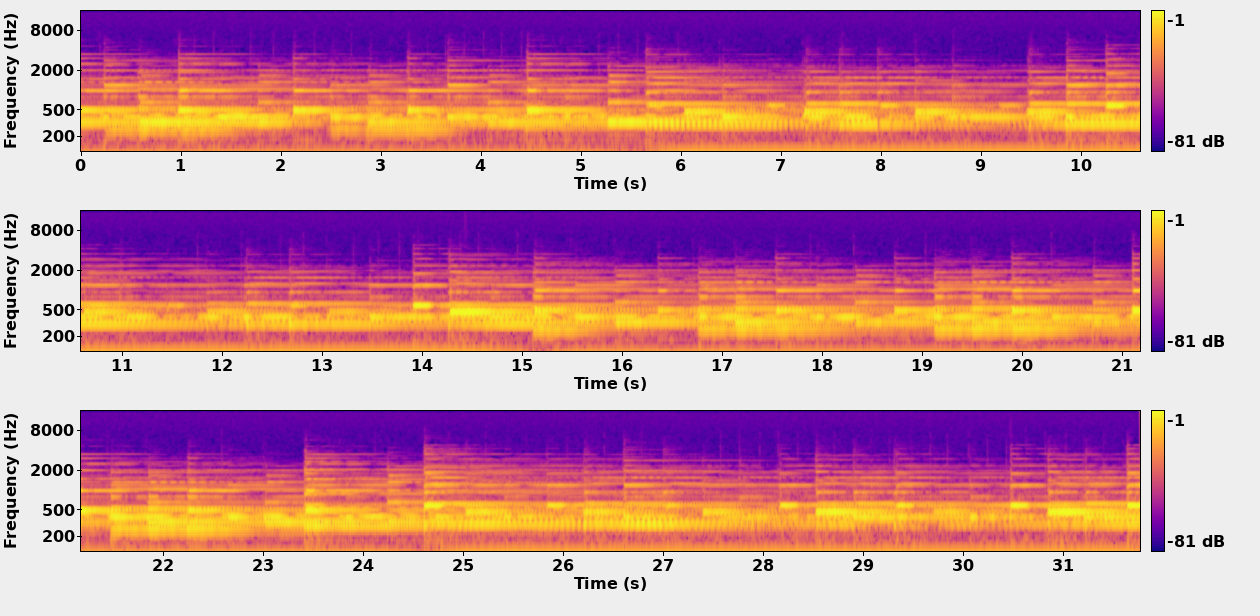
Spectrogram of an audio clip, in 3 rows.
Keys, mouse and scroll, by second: 0.3 ctrl+space, 0.5 ctrl+click, 0.7 ctrl+space, 1.4 click, 4.0 shift+click, 8.0 click, 17.3 space, 17.7 space, 18.3 space, 18.4-21.7 drag, 21.7 right click, 23.7 click, 25.8 click, 26.2 space, 26.4 click, 27.9-31.2 drag.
